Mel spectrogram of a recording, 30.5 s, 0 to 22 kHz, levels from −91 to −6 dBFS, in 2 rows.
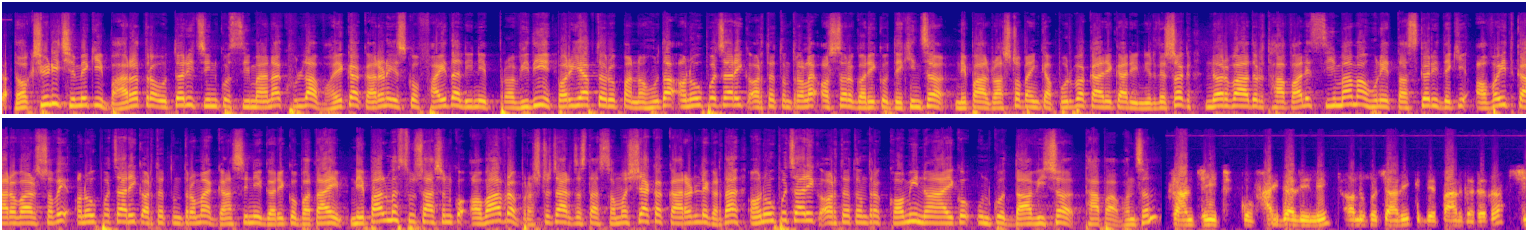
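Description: No technical faults are audible.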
